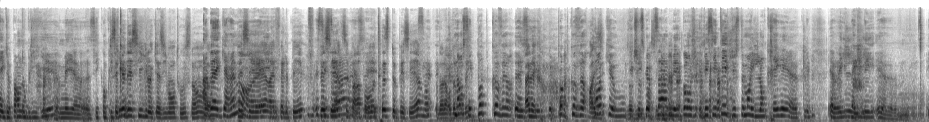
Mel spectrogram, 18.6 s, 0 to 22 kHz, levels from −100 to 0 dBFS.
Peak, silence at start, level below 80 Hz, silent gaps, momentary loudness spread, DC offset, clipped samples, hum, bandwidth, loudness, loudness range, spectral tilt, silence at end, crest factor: -4 dBFS; 0 s; -38 dBFS; none; 8 LU; under 0.1%; under 0.1%; none; 17 kHz; -16 LUFS; 2 LU; -5 dB/octave; 0 s; 12 dB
